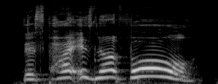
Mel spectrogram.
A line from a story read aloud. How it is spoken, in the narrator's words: bellowed the giant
